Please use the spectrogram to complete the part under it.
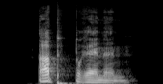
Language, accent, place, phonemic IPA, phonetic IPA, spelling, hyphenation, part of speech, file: German, Germany, Berlin, /ˈabʁɛnən/, [ˈʔabʁɛnn̩], abbrennen, ab‧bren‧nen, verb, De-abbrennen.ogg
- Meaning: 1. to set fire to, to destroy by fire 2. to burn down, to burn up, to be destroyed by fire 3. to burn off, to remove by burning 4. to burn out (burn until extinguished due to lack of fuel)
